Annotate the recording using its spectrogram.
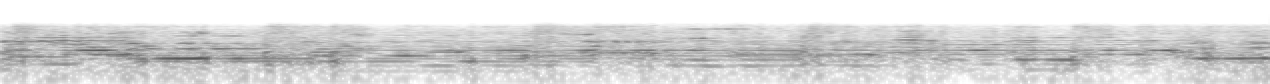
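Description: A small band playing together with strummed guitars, coming in on the count of four. The recording is dull and lo-fi.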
